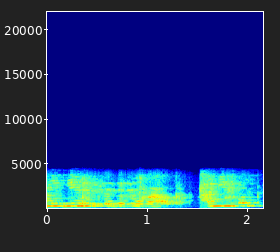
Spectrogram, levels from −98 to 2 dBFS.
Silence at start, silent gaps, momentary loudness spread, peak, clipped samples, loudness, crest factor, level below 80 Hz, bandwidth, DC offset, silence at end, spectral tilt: 0 s; none; 5 LU; -14 dBFS; under 0.1%; -30 LUFS; 16 dB; -70 dBFS; 4.5 kHz; under 0.1%; 0 s; -1 dB/octave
